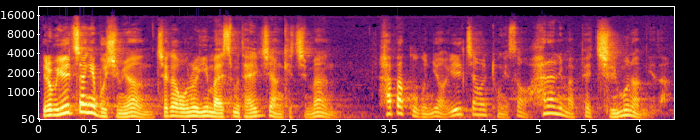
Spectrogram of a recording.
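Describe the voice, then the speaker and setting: A man preaching a sermon at a prayer meeting, asking the congregation questions and swinging between quiet asides and loud, impassioned cries. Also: mid-range voice, sing-song, fast, breathy edge.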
